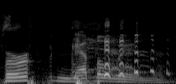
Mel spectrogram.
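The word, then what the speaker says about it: svirfneblin: Can you pronounce my race properly, please? Nerf Nephilim. Snurf- Sverfnebelin.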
